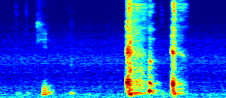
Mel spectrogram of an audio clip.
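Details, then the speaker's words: Man who says he is sick, coughing every so often during a live game session: two short coughs with faint room sounds beforehand; cough. "can hear me coughing every so often, so yeah, no, not really."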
